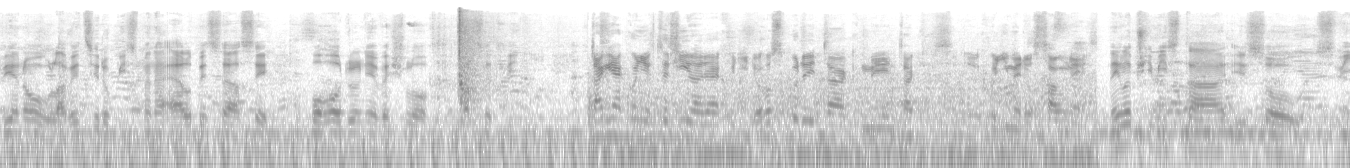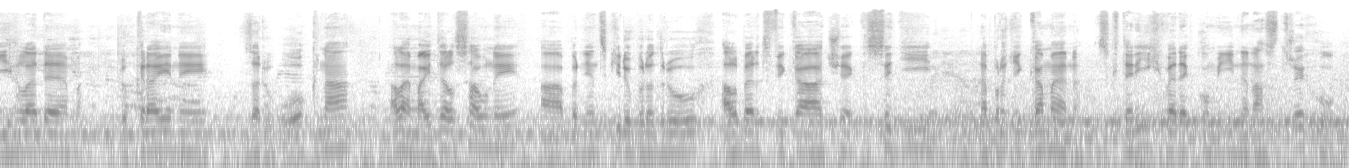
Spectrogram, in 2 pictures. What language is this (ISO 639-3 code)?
ces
